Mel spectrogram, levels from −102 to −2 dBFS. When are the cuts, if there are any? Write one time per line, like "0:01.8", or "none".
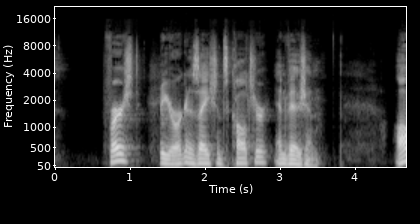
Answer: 0:01.4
